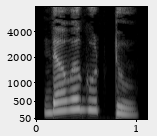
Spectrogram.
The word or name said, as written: ಡವಗುಟ್ಟು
